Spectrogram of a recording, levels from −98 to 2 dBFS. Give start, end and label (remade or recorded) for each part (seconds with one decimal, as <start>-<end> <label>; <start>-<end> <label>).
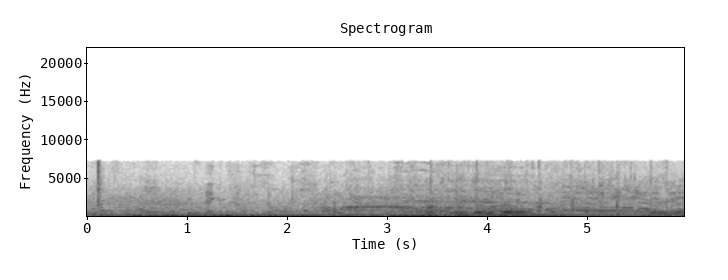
0.0-6.0 recorded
